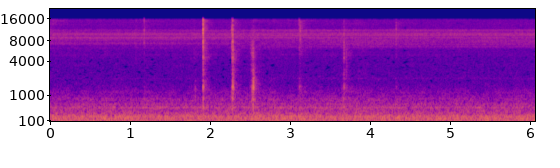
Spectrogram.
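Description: Quiet room tone with a steady low hum, and a few faint light clicks about two to four seconds in from the multimeter probes being handled against the small circuit board.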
